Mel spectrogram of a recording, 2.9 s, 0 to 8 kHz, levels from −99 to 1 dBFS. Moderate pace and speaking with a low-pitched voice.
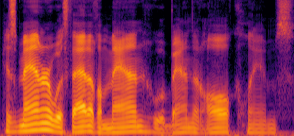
No: fast, 225 wpm; very low, 95 Hz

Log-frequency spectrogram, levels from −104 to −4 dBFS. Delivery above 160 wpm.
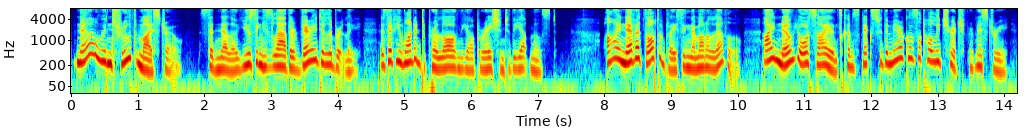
Yes: average, 190 wpm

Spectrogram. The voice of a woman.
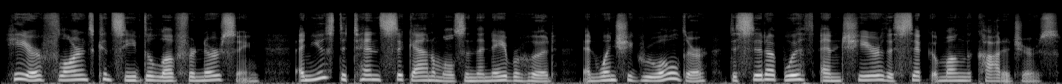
Yes: female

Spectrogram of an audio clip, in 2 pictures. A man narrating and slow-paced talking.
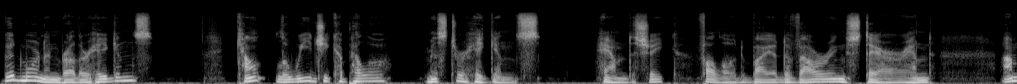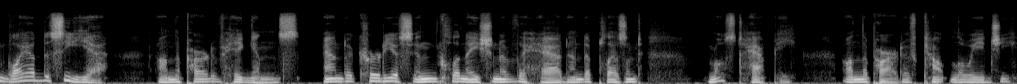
Yes: male; slow, 125 wpm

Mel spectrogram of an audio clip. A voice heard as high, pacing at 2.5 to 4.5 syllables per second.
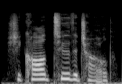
No: high, 215 Hz; 5.6 syllables/s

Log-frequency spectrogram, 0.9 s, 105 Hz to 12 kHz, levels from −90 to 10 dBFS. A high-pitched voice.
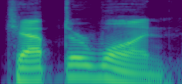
No: low, 120 Hz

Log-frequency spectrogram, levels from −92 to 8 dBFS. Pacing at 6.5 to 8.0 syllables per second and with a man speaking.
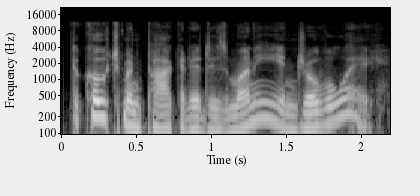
Yes: 6.8 syllables/s; male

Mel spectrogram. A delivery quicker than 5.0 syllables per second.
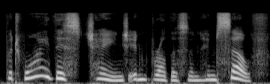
No: 4.2 syllables/s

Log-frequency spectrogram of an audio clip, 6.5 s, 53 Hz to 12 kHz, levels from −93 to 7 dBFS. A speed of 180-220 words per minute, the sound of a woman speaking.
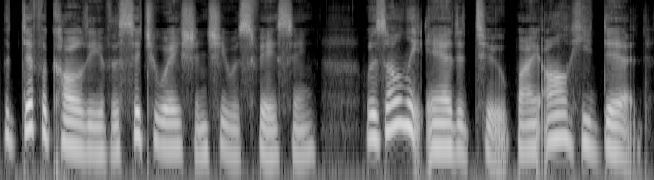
No: average, 145 wpm; female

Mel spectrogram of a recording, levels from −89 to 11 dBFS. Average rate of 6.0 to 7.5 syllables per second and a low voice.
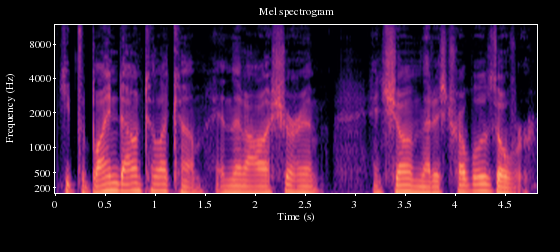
No: 5.6 syllables/s; low, 120 Hz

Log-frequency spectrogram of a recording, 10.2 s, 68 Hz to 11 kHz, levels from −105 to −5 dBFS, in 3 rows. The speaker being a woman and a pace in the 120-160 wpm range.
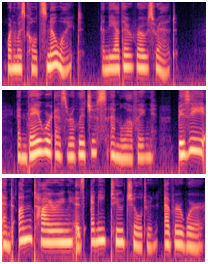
Yes: female; average, 155 wpm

